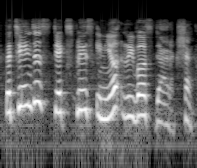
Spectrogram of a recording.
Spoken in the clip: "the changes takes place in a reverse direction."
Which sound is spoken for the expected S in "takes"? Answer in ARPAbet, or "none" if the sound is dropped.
S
